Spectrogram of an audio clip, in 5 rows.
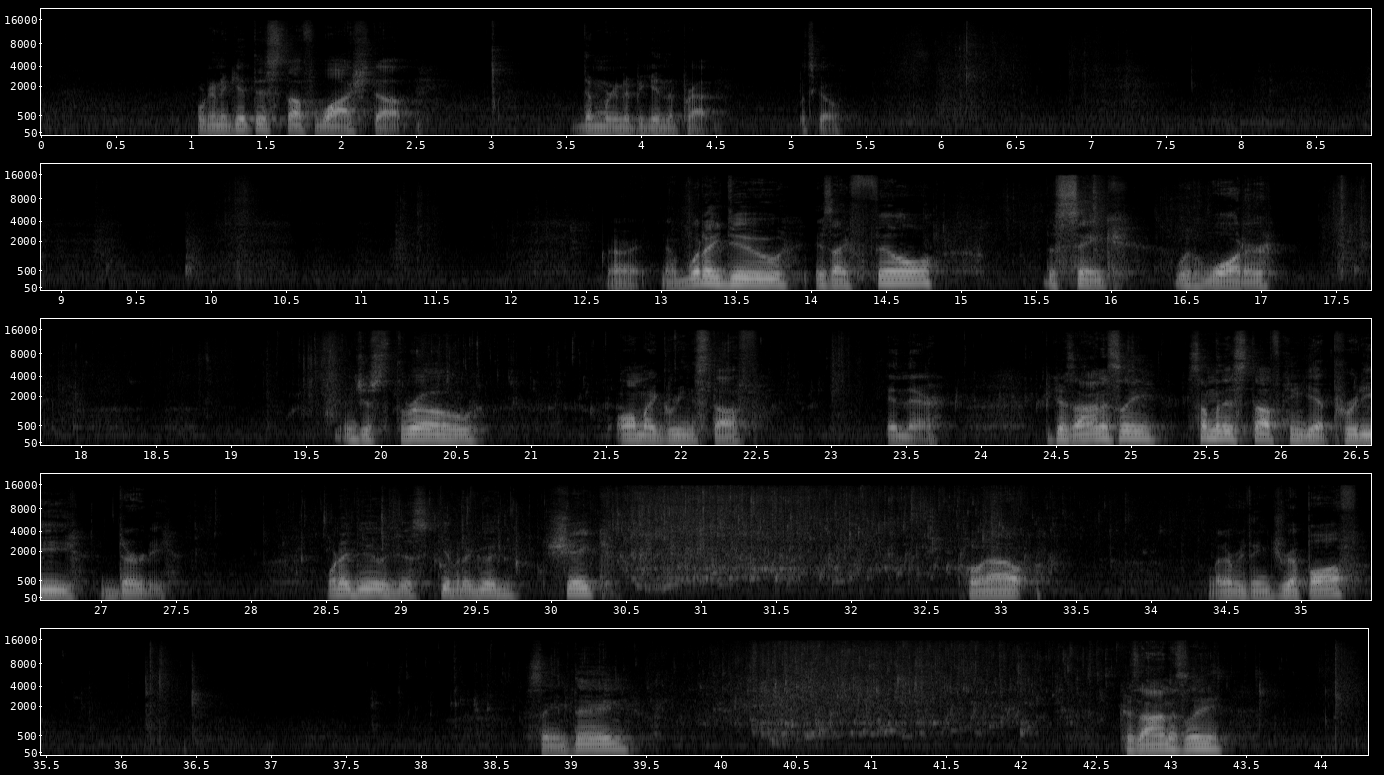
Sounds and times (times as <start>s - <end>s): Speech: 1.0s - 2.6s, 3.6s - 5.4s, 12.6s - 14.9s, 15.6s - 17.2s, 19.7s - 20.7s, 21.6s - 22.6s, 23.4s - 23.8s, 24.5s - 27.6s, 28.5s - 30.4s, 32.8s - 33.3s, 34.4s - 35.5s, 38.7s - 39.5s, 42.7s - 43.4s.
